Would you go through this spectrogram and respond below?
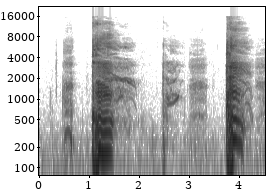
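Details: Harsh, voiced coughs with throat clearing and gasping breaths between them: a choking cough with trouble breathing after a 20-minute workout / morning walk.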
